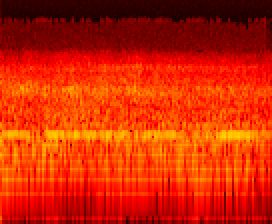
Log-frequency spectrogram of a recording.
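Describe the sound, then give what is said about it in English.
A Short Sunderland flying boat passes overhead, its engines a steady, dense droning roar that holds an even loudness throughout, with no voices. “It's the Sunderland. A plane with a wide fuselage and smooth curving underside sweeps overhead.”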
